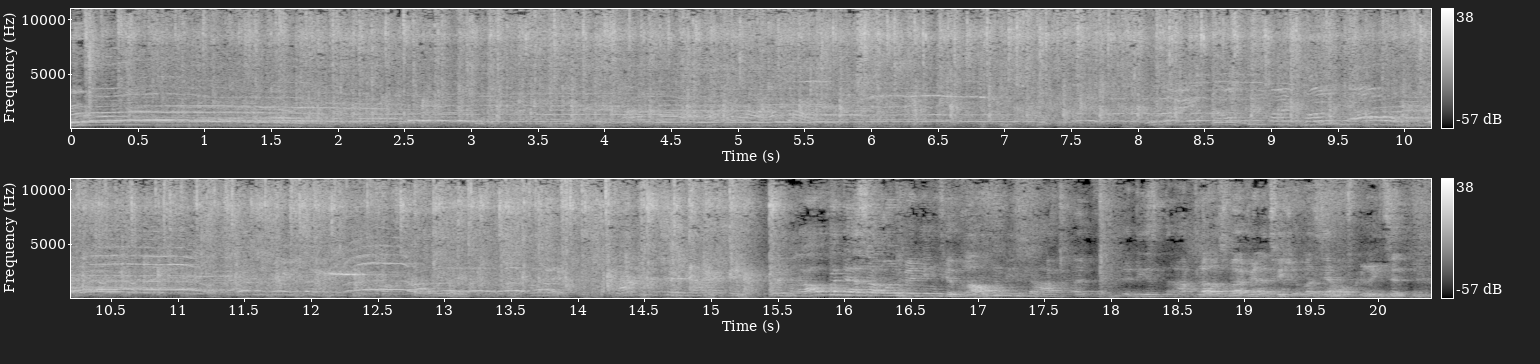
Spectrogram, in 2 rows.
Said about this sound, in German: es sind nämlich wahnsinnig 450 Leute in Lüchow zusammengekommen für diesen Podcast. Äh, wollen wir diese Menschen einmal die, Gelegen die, die, Gelegenheit geben, dass einmal mal klatschen und mal hören, wie 450 Leute klingen.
